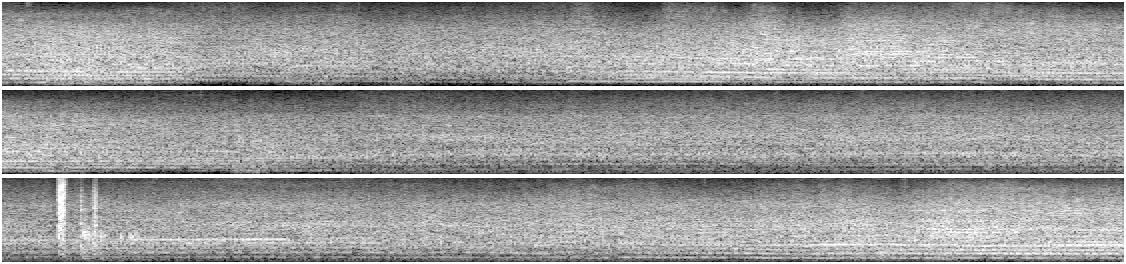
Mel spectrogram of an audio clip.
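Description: Porsche and BMW race cars in an iRacing sim endurance race at Watkins Glen, engines droning steadily and loud throughout with shifting pitch as they run together, one brief sharp click midway.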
